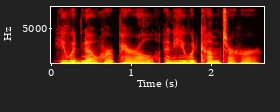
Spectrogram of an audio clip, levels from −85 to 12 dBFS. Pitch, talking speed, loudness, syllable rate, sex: 205 Hz, 250 wpm, -17 LUFS, 4.8 syllables/s, female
